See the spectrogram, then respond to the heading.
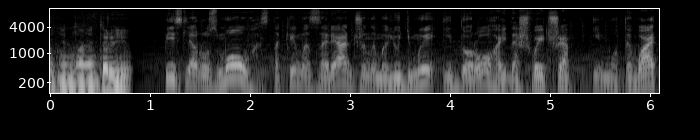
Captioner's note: voiceover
